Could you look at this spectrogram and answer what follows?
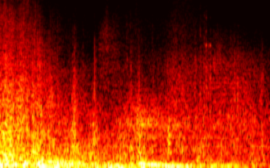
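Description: Ship cannon fire in Assassin's Creed IV Black Flag, a heavy continuous rumbling boom of broadside volleys, loud and sustained throughout before slowly fading.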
